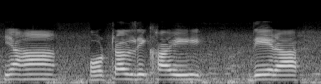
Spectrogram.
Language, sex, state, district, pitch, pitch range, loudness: Hindi, female, Haryana, Jhajjar, 225 Hz, 220-235 Hz, -14 LUFS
